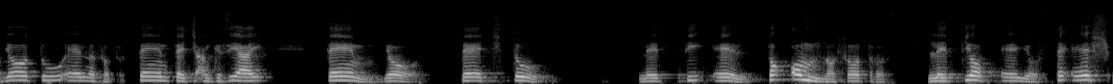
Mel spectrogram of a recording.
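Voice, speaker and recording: A man teaching in an interview, from Yucatán in Mexico with a Yucatán Spanish accent, explaining slowly and haltingly with many fillers. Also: on the high side, a little mellow, muffled recording.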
